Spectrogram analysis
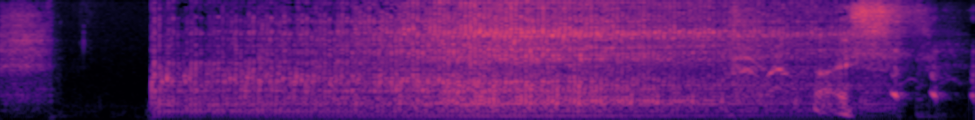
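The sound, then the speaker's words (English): A voice imitates a helicopter, starting abruptly after a brief quiet moment and holding a loud, steady, rumbling whir with rapid pulsing for about three and a half seconds before cutting off. “the thing I love the most is your helicopter. Can you do the helicopter again?”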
